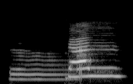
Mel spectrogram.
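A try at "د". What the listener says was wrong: ডাল, টেনে বলতে হবে তো।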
